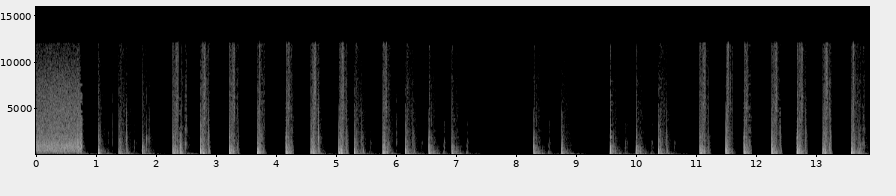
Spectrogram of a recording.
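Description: A pickaxe chips rhythmically at stone.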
